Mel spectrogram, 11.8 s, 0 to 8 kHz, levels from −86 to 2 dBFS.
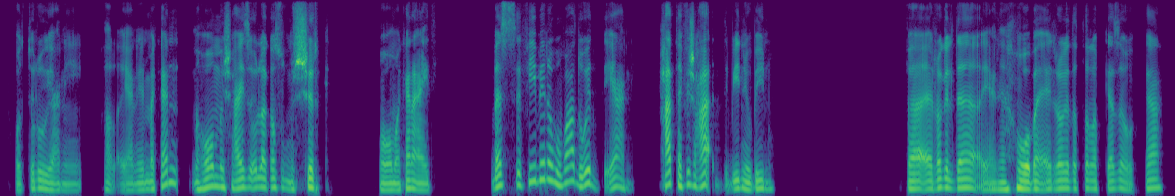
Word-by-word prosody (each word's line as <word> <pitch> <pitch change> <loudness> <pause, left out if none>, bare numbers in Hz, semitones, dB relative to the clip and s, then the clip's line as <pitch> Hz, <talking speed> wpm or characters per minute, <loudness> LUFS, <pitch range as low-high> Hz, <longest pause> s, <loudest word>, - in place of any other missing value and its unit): فقُلت 95 +5 -8
له 120 -2 0
يعني 95 -2 -6 0.2
خل - - -6
يعني 95 +1 -5
المكان 155 - -1 0.2
ما 110 - -2
هو 140 +5 +3
مش 140 -4 0
عايز 130 +3 +2
أقول 130 +2 0
لك 140 -1 0
أصله 135 -4 -3
مش 110 - +6
شركة، 135 -3 +4 0.5
هو 100 0 +2
مكان 100 +5 +1
عادي، 100 -4 -1 0.6
بس 170 +4 0
في 200 +7 -1
بينا 255 +1 +1
وبين 190 -8 +1
بعض 225 +2 0
وِدّ 195 -9 +2
يعني، 125 -4 -3 0.3
حتى 175 -1 +5
ما - - 0
فيش 180 -3 +3
عقد 180 +4 +2
بيني 120 -1 0
وبينه. 115 +1 -2 1.3
فالراجل 120 +3 +3
ده 130 0 +2
يعني، 105 +2 -1
هو 115 -2 +8
بقى 115 -1 +1
الراجل 120 +2 +1
ده 120 - -4
طلب 120 -1 -3
كذا 115 +2 -3
وبتاع 125 +5 -3
125 Hz, 210 wpm, -23 LUFS, 110-140 Hz, 1.3 s, هو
